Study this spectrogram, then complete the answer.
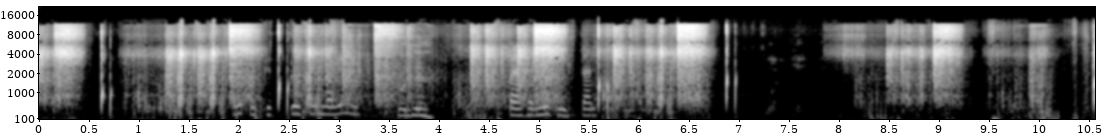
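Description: Blocks crunch and break in quick bursts.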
